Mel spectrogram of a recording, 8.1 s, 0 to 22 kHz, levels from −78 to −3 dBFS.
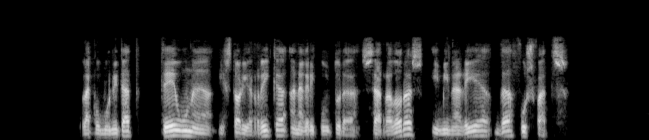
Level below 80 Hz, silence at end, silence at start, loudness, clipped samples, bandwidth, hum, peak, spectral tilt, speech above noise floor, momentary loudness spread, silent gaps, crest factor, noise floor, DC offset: -62 dBFS; 1.05 s; 1.05 s; -18 LUFS; under 0.1%; 7.6 kHz; none; -2 dBFS; -4.5 dB/octave; over 72 dB; 7 LU; 1.76-2.01 s, 5.31-5.39 s; 18 dB; under -90 dBFS; under 0.1%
